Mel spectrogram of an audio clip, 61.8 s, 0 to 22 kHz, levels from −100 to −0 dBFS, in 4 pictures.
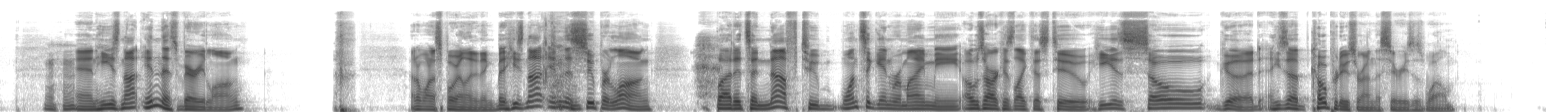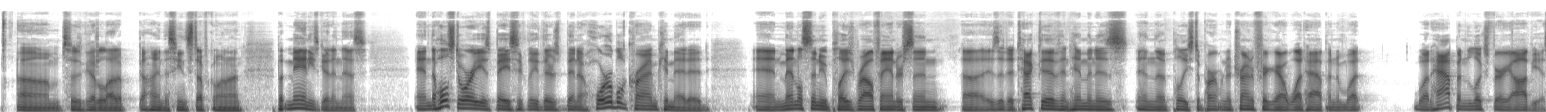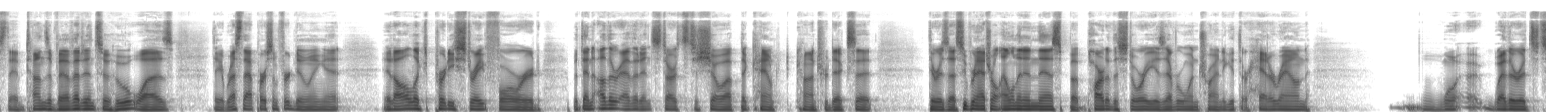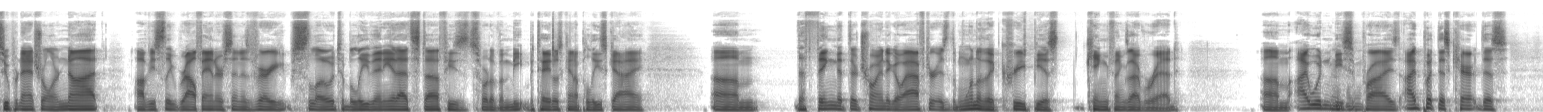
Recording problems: uneven, jittery; strongly; from 12 s to 1:01

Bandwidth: 14.5 kHz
